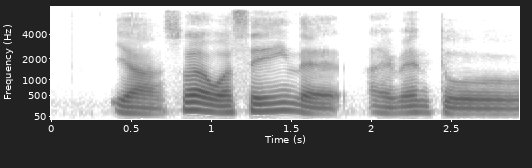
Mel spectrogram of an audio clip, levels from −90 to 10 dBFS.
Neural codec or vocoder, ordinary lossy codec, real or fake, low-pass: autoencoder, 48 kHz, 32 numbers a frame, DAC-VAE, trained on Japanese speech; none; fake; 7.2 kHz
